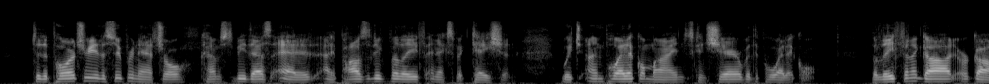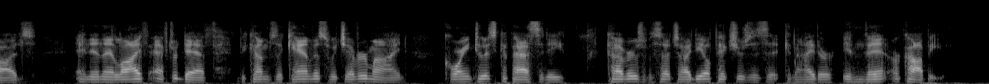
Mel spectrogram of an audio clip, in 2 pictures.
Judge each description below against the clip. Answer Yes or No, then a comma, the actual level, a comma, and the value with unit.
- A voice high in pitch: No, low, 120 Hz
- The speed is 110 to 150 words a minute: No, average, 180 wpm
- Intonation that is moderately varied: No, narrow, 2.1 semitones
